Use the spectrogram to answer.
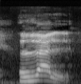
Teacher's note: জিহ্বার আগা সামনের ওপরের দাঁতের আগার সঙ্গে লাগা উচ্চারণ হবে দাল। এই সা যেখান থেকে উচ্চারণ হয়েছে সেখান থেকে দাল উচ্চারণ হবে।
